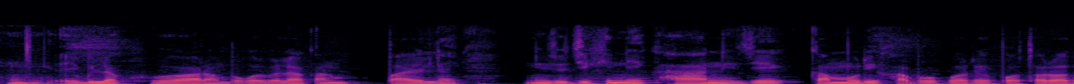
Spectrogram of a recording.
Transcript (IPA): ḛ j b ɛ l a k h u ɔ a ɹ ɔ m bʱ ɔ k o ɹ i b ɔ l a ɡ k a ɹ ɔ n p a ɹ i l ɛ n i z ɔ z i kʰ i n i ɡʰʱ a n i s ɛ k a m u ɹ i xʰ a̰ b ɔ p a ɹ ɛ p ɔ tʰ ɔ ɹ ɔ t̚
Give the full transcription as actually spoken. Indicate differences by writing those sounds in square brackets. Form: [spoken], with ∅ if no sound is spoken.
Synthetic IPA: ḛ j b [i] l a k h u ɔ a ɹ ɔ m bʱ ɔ k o ɹ i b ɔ l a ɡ k a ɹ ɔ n p a ɹ i l ɛ n i z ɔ z i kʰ i n i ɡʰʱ a n i [z] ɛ k a m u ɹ i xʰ a̰ b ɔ p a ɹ ɛ p ɔ tʰ ɔ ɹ ɔ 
